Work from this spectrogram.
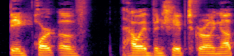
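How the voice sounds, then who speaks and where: A man talks at a medium pitch. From Texas. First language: Bengali. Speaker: debate champion and startup founder. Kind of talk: podcast interview. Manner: fast.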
